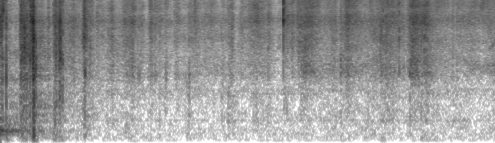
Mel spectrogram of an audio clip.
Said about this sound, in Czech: Tak moment. Já už míchám karty.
